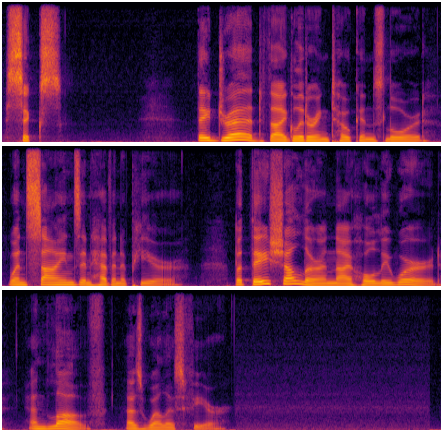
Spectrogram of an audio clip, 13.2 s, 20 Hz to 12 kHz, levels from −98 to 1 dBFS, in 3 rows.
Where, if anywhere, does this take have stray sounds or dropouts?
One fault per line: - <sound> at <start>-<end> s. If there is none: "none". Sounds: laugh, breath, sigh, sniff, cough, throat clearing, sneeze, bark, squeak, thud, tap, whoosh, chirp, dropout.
none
